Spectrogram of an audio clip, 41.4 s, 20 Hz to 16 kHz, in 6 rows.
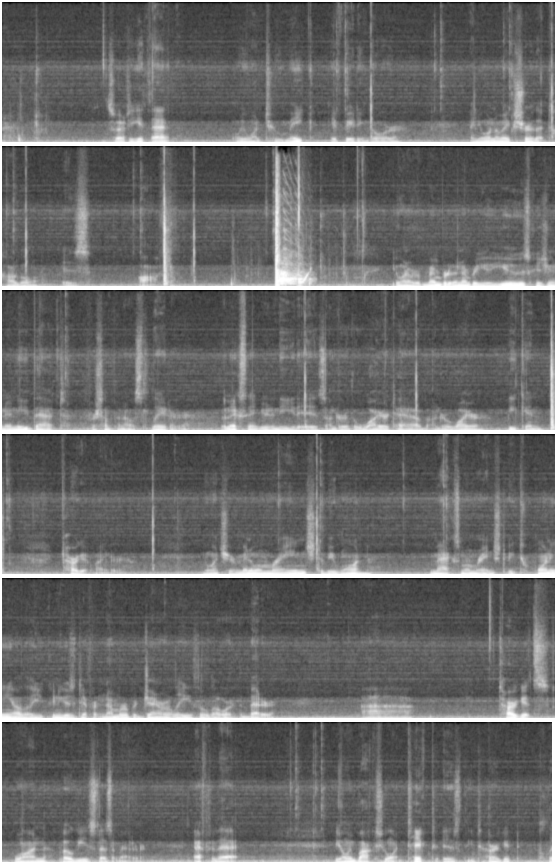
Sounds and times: Speech: 0:01.2 - 0:02.2, 0:02.9 - 0:05.1, 0:05.8 - 0:09.1, 0:11.8 - 0:20.7, 0:21.5 - 0:22.4, 0:23.2 - 0:25.4, 0:26.1 - 0:31.1, 0:32.1 - 0:32.9, 0:33.8 - 0:37.6, 0:38.7 - 0:41.4.

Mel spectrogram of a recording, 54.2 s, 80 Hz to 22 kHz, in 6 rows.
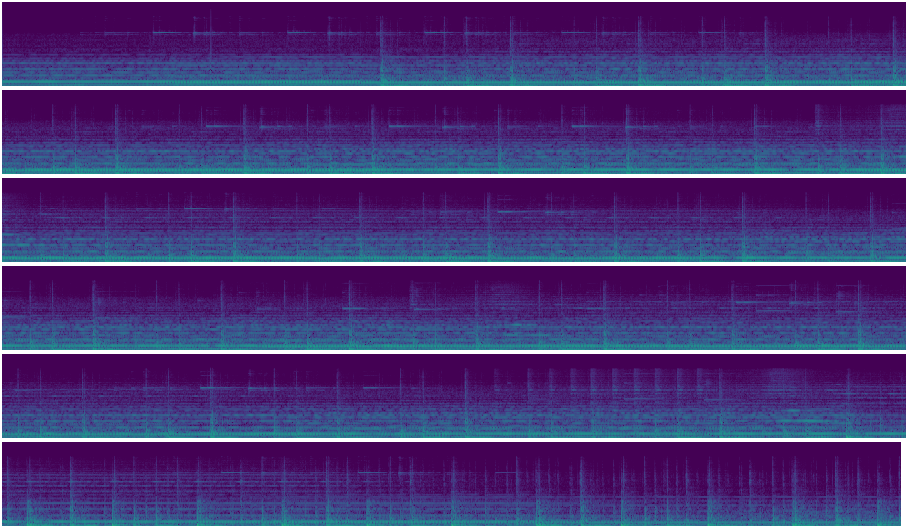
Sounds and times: Tender music: 0:00.0 - 0:54.1.

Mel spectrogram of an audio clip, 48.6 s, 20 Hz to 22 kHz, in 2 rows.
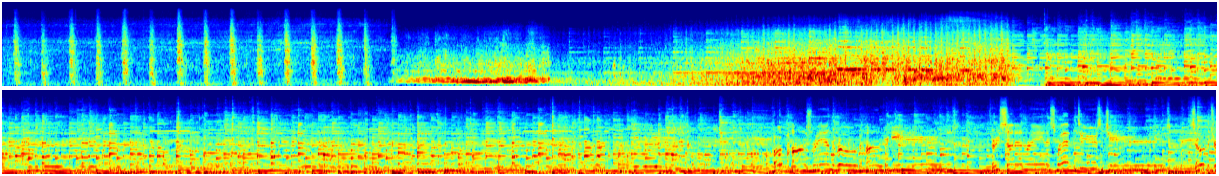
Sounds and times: Bluegrass: 0:20.1 - 0:48.5
Happy music: 0:20.3 - 0:48.5.

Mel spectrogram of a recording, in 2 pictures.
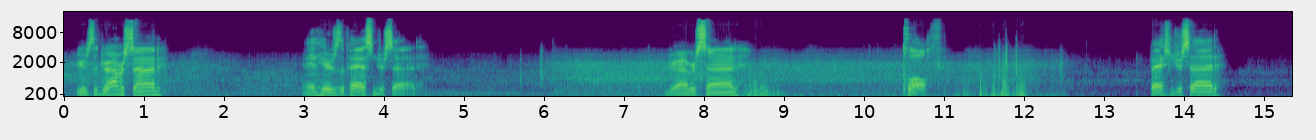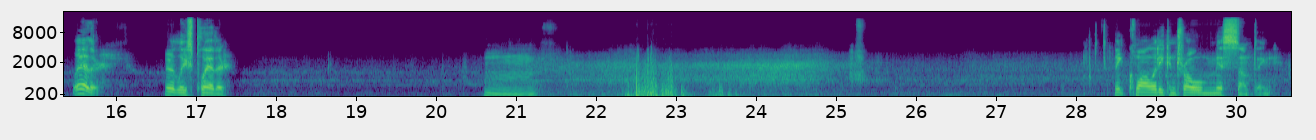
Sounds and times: Speech: 0:00.2 - 0:01.3, 0:03.0 - 0:04.6, 0:07.5 - 0:08.6, 0:10.5 - 0:11.0, 0:13.6 - 0:14.5, 0:15.5 - 0:16.0, 0:16.6 - 0:17.4, 0:20.6 - 0:21.3, 0:28.4 - 0:30.6.

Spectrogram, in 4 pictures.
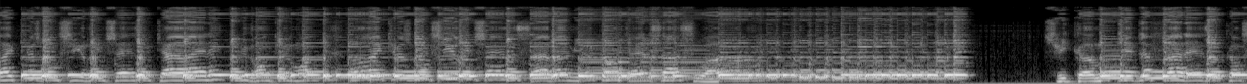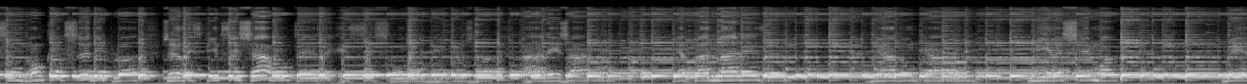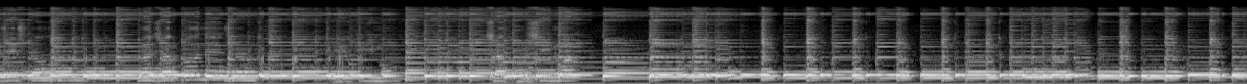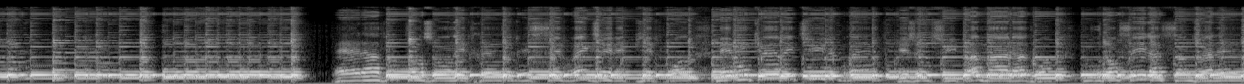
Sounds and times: Ukulele: 0:00.0 - 0:09.9, 0:10.8 - 0:49.8
Inside, small room: 0:00.0 - 0:49.8.

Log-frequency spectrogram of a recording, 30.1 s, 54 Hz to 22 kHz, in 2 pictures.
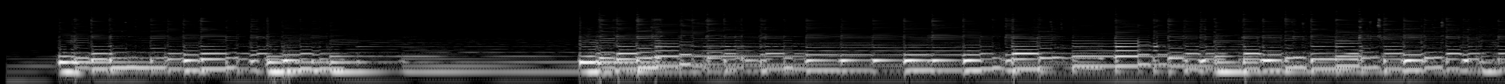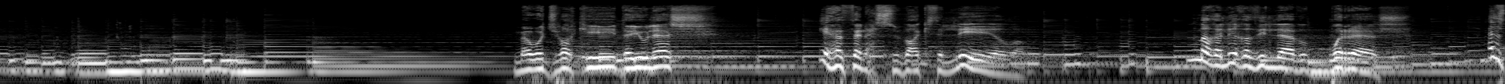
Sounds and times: Mandolin: 0:00.5 - 0:30.1.

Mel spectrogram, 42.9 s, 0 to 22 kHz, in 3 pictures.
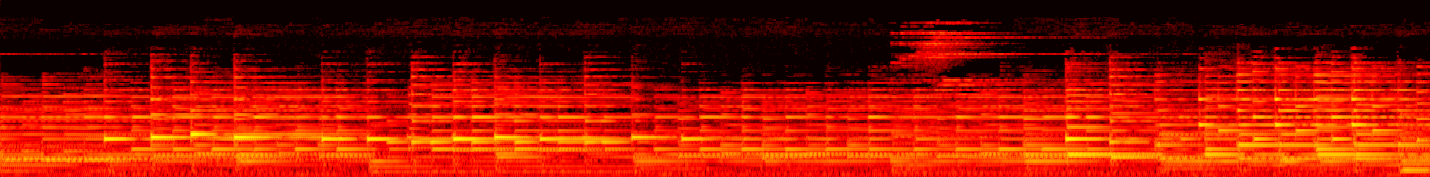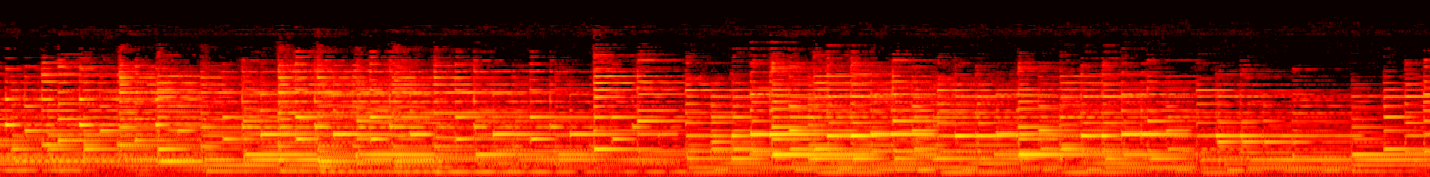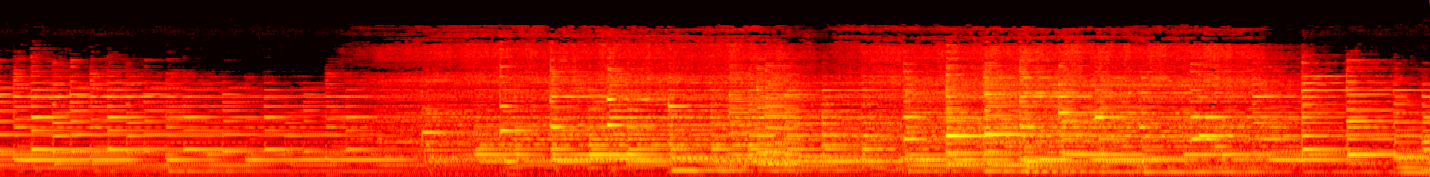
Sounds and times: Lullaby: 0:08.9 - 0:12.6.

